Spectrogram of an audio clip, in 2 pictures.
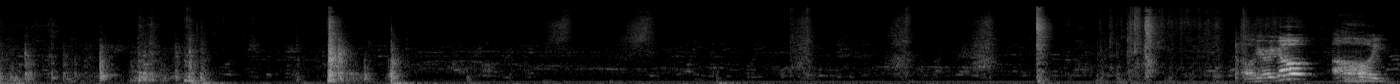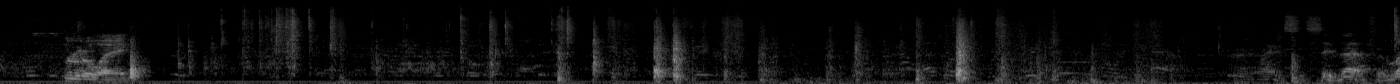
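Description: Cardboard card boxes being handled and unwrapped: scattered knocks, taps and scrapes as boxes are set down and stacked, with crinkling of plastic wrap being pulled off.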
